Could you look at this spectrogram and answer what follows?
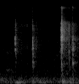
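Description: Quick keystrokes on a computer keyboard, about five crisp clicks in under a second, close and clear with nothing else in the background.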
